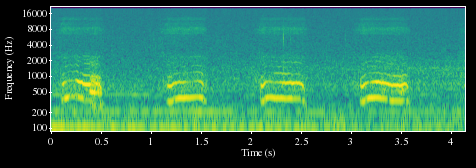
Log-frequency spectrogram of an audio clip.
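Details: Dreaming indoors under a Christmas tree, the female Holland Lop rabbit Blueberry gives four soft, nasal, slightly wavering whistles, each about half a second long and a second apart, over a low background hum.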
